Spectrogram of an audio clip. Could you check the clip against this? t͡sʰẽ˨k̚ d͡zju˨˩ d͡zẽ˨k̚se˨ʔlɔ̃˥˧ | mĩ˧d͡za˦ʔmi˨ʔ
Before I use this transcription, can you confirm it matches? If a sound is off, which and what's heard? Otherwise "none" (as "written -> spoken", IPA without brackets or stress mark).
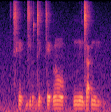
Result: none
